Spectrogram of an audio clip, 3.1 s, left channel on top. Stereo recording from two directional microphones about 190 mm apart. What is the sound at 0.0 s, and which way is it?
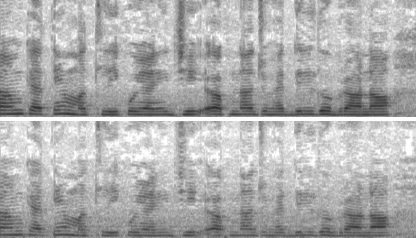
A woman's voice, 55° left (ahead or behind).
